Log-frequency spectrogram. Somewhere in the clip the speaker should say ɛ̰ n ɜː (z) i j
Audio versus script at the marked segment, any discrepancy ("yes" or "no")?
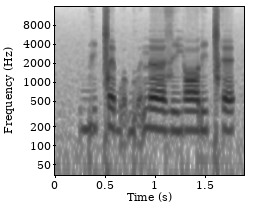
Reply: no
